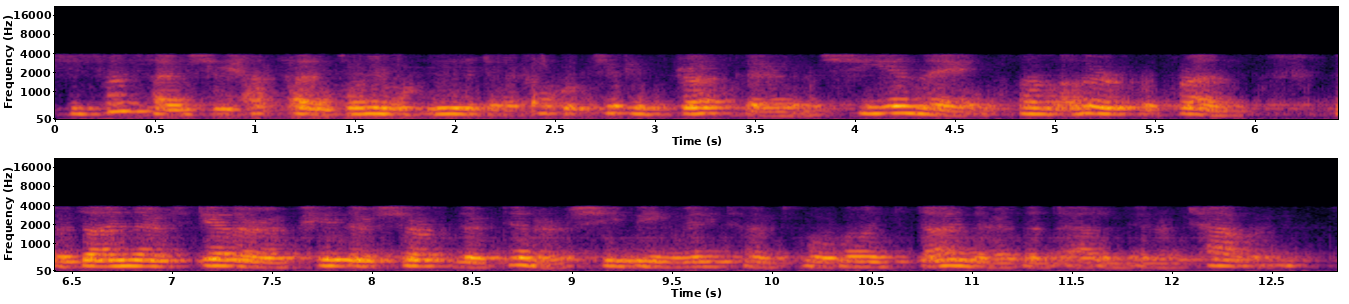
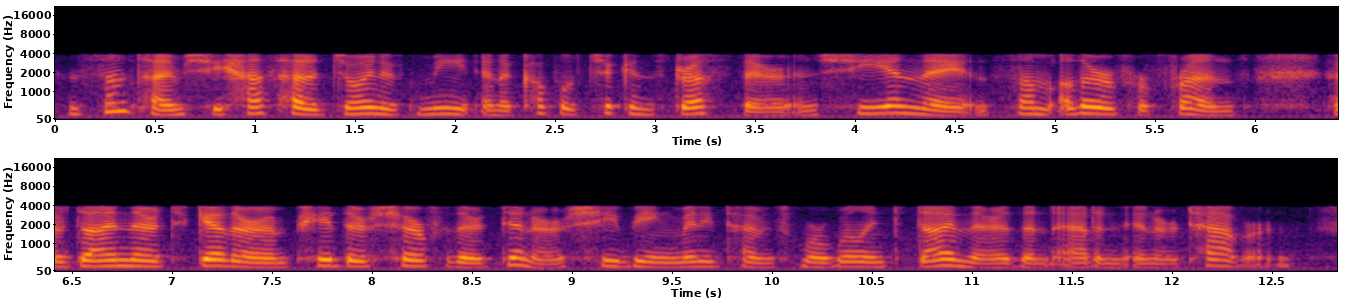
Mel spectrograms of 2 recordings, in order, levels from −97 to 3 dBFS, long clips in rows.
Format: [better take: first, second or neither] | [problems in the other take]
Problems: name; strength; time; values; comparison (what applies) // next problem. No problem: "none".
second | noise reduction (neural separator model SepFormer DNS4)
